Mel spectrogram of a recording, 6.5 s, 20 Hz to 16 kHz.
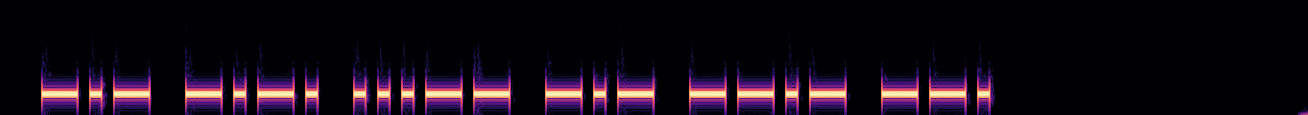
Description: Morse code, heard as a keyed tone, about 21 wpm, 700 Hz. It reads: KC3KQG
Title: USA Callsign DE Callsign - 6 Characters - 20wpm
